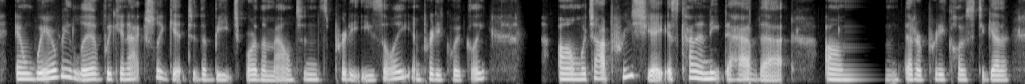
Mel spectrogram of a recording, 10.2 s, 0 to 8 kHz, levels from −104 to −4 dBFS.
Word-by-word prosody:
and 200 -1 +4
where 210 +4 +6
we 275 -1 +1
live, 190 -2 +3
we 195 - +3
can 190 -1 0
actually 235 +5 -2
get 190 - -2
to - - -6
the 175 - -1
beach 170 0 -4
or 175 0 +3
the 170 - -1
mountains 180 +3 -3
pretty 170 - -3
easily, 210 - 0
and 180 - -4
pretty 175 -1 0
quickly, 170 +5 -2 0.7
um, 190 -1 +4
which 190 0 0
I - - +4
appreciate, 310 +4 +1
it's - - +1
kinda 235 -4 +3
neat 210 +1 +3
to - - 0
have - - 0
that, - - -1 0.3
um, 175 -2 +1 0.4
that 180 - +2
are 170 - +3
pretty 180 +1 -3
close 175 -1 -4
together, 170 0 0
185 Hz, 205 wpm, -24 LUFS, 175-205 Hz, 0.7 s, where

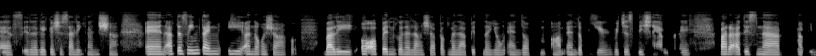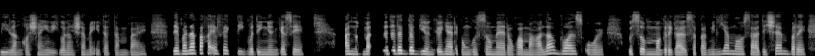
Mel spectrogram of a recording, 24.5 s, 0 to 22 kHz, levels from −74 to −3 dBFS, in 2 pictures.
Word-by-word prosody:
ref, 145 - -10 0.2
ilalagay 155 0 -3
ko 165 - -1
siya 165 - +5
sa 150 - 0
alkansiya, 155 0 +4 0.5
and 175 0 +7
at 180 +1 +4
the 205 - +5
same 220 +2 +2
time 190 -4 +5 0.2
i-ano 180 -2 0
ko 175 - -4
siya 145 -3 +1 0.6
bale 165 -1 +6 0.2
o - - +3
open 170 -1 +2
ko 170 - -1
na 155 - -1
lang 145 0 -2
siya 145 0 0
pag 145 - -6
malapit 150 -1 -4
na 150 - -3
yung 145 0 -7
end 150 -1 -7
of 140 - -7 0.3
um, 145 -1 -3
end 155 -2 -4
of - - -16 0.2
year 140 +3 -5
which 155 - -3
is 155 - -3
Disyembre 140 -2 0 0.5
para 170 -1 +7
at 170 0 +3
least 170 - -1
na 150 -2 +4 0.3
mabibilang 150 -3 -5
ko 150 - -5
siya 150 +1 +2
hindi 145 -2 -6
ko 145 0 -4
lang 145 - -6
siya 150 0 0
maitatambay, 140 +1 -8 0.4
di 195 - +5
ba 195 +1 0
napaka-epektibo 215 -7 +1
din 160 -2 -4
yun 150 - -8
kasi, 165 -1 0 0.7
ano 180 -3 +2 0.4
nadadagdag 210 -1 +3
yun 180 -3 0
kunyari 170 +1 0
kung 160 -1 -6
gusto 165 +1 -4
meron 155 -1 -1
kang 160 -1 +2
mga 150 0 -1
loved 210 -1 +1
ones 195 -1 +1
or 155 -2 -6 0.4
gusto 175 -1 +1
mong 160 -1 -3
mag-regalalo 150 -2 +1
sa 160 - -5
pamilya 160 +6 -4
mo 175 -2 -2
sa 155 -2 0
Disyembre 170 0 +1
160 Hz, 175 wpm, -26 LUFS, 150-175 Hz, 0.7 s, and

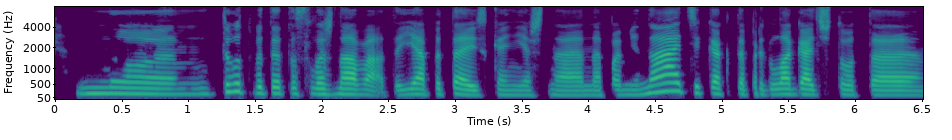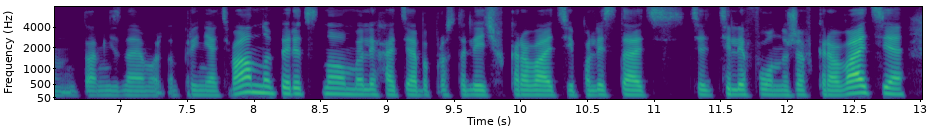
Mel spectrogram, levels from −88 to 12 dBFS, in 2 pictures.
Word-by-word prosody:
Но, 190 -1 0
ам, 175 +1 -10
тут 245 0 +1
вот 200 -1 -3
это 190 -1 0
сложновато. 175 -4 +1
Я 170 +1 +2
пытаюсь, 165 -4 +1
конечно, 150 -1 -3
напоминать 165 - +2
и - - -2
как-то 180 -3 -1
предлагать 170 -1 +2
что-то, 150 -2 0
ам. 135 -1 -13
Там, 140 0 -6
не 145 - -11
знаю, 140 -1 -5
можно 140 - -12
принять 140 -2 -7
ванну 225 -3 +4
перед 185 -2 0
сном 180 -3 -2
или 165 0 -2
хотя 150 -1 -2
бы 150 - -9
просто 155 0 -10
лечь 150 -2 -1
в - - -15
кровать 155 -2 +1
и 150 - -5
полистать 150 -2 -1
те 155 -2 -5
телефон 160 -1 -2
уже 155 +1 -3
в - - -19
кровати, 190 +4 +5
160 Hz, 170 wpm, -25 LUFS, 150-185 Hz, -, кровати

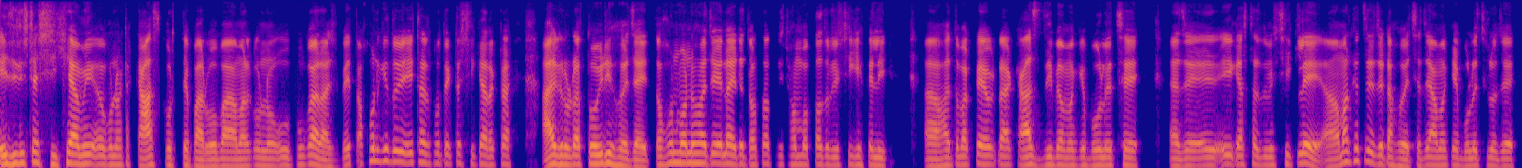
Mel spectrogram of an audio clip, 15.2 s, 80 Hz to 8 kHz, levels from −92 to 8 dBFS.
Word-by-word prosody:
এই 150 - +8
জিনিসটা 170 +2 +2
শিখে 155 +3 0
আমি 155 +1 +3
ও - - +1
কোন 150 - -1
একটা 155 -1 -13
কাজ 130 +3 +5
করতে 140 +1 -4
পারব 120 -1 +3
বা - - +4
আমার 125 +1 +1
কোন 135 -1 -3 0.2
উপকার 145 +2 +2
আসবে 110 +5 -7
তখন 210 +6 -3
কিন্তু 210 -2 -1
এটার 175 0 -1
প্রতি 165 -1 -7
একটা 165 +2 -8
শিখার 155 0 -1
একটা 155 +2 -3 0.4
আগ্রহটা 150 0 +5
তৈরি 160 +2 +5
হয়ে 130 -3 +1
যায়। 115 -1 +5
তখন 150 +4 -1
মনে 170 0 +4
হয় 170 -1 +3
যে - - 0
না 165 - +6
এটা 155 +1 0
যথা 145 - -1
তাড়াতাড়ি 150 -2 -7
সম্ভব 150 0 -3
তত - - -33
তাড়াতাড়ি 150 -2 -3
শিখে 145 -1 -4
ফেলি। 140 -1 0 0.4
আ - - -3
হয়তো 135 +2 -2
বা 145 - +2
কেউ 160 -2 +5
একটা 150 0 +1
কাজ 140 +1 +5
দিবে 145 0 +1
আমাকে 135 0 -3
বলেছে 140 0 -1 0.4
এ - - +1
যে 130 - 0
এ - - -1 0.2
এই 155 - +2
কাজটা 150 0 -2
তুমি 140 0 -4
শিখলে 165 +2 +1 0.3
আমার 185 +7 +2
ক্ষেত্রে 205 -3 -3
যেটা 150 -2 +1
হয়েছে 120 0 -2
যে - - +1
আমাকে 140 +1 -4
বলেছিল 135 +1 -5
যে 130 - +1
150 Hz, 250 wpm, -23 LUFS, 140-160 Hz, 0.4 s, এই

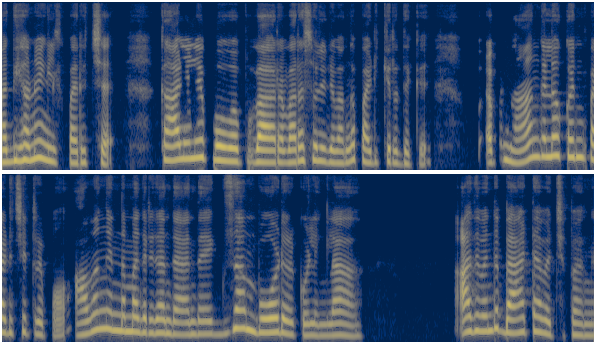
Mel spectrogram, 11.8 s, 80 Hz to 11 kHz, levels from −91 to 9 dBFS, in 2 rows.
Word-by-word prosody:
மதியானம் 270 +5 +4
எங்களுக்கு 260 -6 -1
பரீட்சை. 225 0 -3 0.6
காலையிலேயே 305 +4 +4
போ 275 - +8 0.4
வர 235 -1 +5
வர 245 +3 +3
சொல்லிடுவாங்க 245 -1 -1
படிக்கிறதுக்கு. 225 -3 -6 0.6
அப்ப 230 - -5 0.2
நாங்களும் 345 +8 +2
உட்கந்து 335 -1 +1
படிச்சுட்டு 265 -1 -6
இருப்போம். 230 +6 -10 0.2
அவங்க 320 +7 0
இந்த 300 -1 +1
மாதிரி 270 -2 0
தான் 260 -1 0
அந்த 235 - -3
அந்த 240 0 -5
எக்ஸாம் 310 +8 0
போர்டு 270 0 +4
இருக்கும், 220 -2 -7
இல்லைங்களா? 220 +1 -4 1.2
அது 290 +1 0
வந்து, 320 +4 -1
பேட்டா 275 +2 -1
வச்சுப்பாங்க. 215 0 -8
260 Hz, 140 wpm, -19 LUFS, 230-295 Hz, 1.2 s, போ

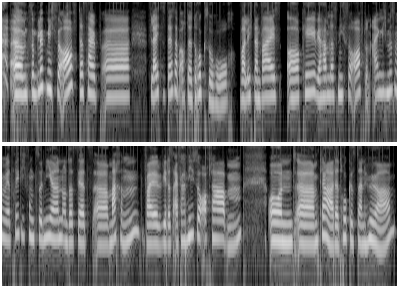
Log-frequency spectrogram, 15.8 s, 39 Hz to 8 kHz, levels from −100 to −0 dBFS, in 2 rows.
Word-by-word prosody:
Ähm, 240 0 +7
zum 255 -1 -2
Glück 305 +3 +2
nicht 285 -1 0
so 250 - 0
oft. 295 +8 +5
Deshalb, 245 -2 +1
äh 225 +1 +1 0.4
vielleicht 235 +2 0
ist 230 0 -22
deshalb 255 +1 -2
auch - - -5
der 215 -1 -3
Druck 245 +3 -3
so 185 -4 -6
hoch, 170 +2 -7
weil 200 +1 +1
ich 220 - -5
dann 210 -2 -2
weiß: 220 +1 +1
„Okay, 225 +5 -1
wir 205 -1 0
haben 220 +1 -1
das 230 0 -4
nicht 240 -1 -4
so 230 - -7
oft 250 +4 -1
und - - -12
eigentlich 255 +2 -4
müssen 270 +1 -4
wir 230 - -4
jetzt 220 +3 -6
richtig 280 -2 -9
funktionieren 240 -1 -1
und 220 -1 -5
das 210 0 -4
jetzt, 205 -1 -2
äh, 195 +1 0
machen, 245 +7 -2
weil 200 -2 +2
wir 205 - -1
das 195 0 -5
einfach 220 +2 -2
nicht 265 +5 -1
so 255 -3 0
oft 235 +1 -3
haben.“ 230 0 0 0.5
Und, 215 -1 +4
ähm, 200 0 +4
klar, 220 -6 +3
der 195 - +1
Druck 245 +5 -5
ist 210 0 -7
dann 195 0 -1
höher. 200 -2 0
225 Hz, 210 wpm, -26 LUFS, 205-245 Hz, 0.5 s, Ähm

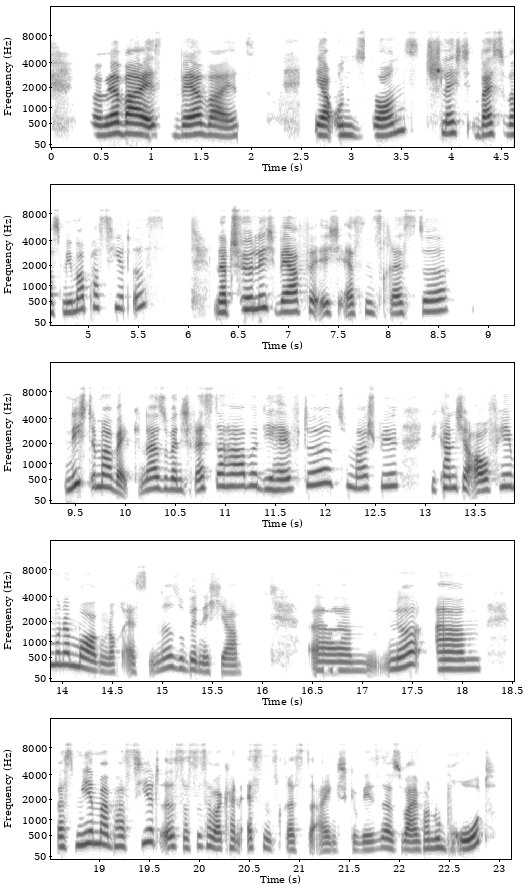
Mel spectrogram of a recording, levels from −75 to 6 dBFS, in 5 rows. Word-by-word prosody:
W 225 -2 -6
wer 255 +3 +9
weiß, 235 -4 +11
wer 225 +4 +6
weiß? 205 -2 +2 0.8
Ja, 220 -2 +7
und 225 0 -3
sonst 220 - 0
schlecht 265 0 0
Weißt 235 +4 +3
du, - - -21
was 235 0 -3
mir 235 0 -4
mal 295 +4 0
passiert 340 -1 -9
ist? 385 +8 -10 0.5
Natürlich 305 +4 +2
werfe 255 - +5
ich 455 -2 -5
Essensreste 230 +4 -4 0.8
nicht 385 - +1
immer 310 -1 +1
weg, - - 0
ne? 255 - -2
Also, 275 -1 0
wenn 255 -1 0
ich 240 - -7
Reste 280 +7 -1
habe, 330 +1 -1
die 260 0 -5
Hälfte 265 +7 -3 0.2
zum 370 -5 -12
Beispiel, 320 +4 -5 0.3
die 245 - -14
kann 290 +4 +1
ich 295 - -6
ja 270 - -1
aufheben 310 +8 0
und 320 - -4
dann 310 -1 -2
morgen 215 -10 0
noch 165 0 -10
essen, 170 - -12
ne? 250 +6 -7
So 235 -2 -11
bin 210 -4 -6
ich 170 0 -11
ja, 155 -1 -6 0.7
ähm, 190 -1 -6
ne? 270 +10 -2 0.2
Ähm, 220 0 -2 0.4
was 230 0 -3
mir 285 +4 +1
mal 285 -3 +1
passiert 240 +8 -5
ist, 235 -1 -4
das 210 0 -10
ist 245 0 -11
aber 195 -5 -1
kein 200 +1 -8
Essensreste 175 -5 -9
eigentlich 155 +1 -8
gewesen, 165 +5 -9
das 195 -3 -2
war 175 - +1
einfach 180 +3 -4
nur 205 +1 -4
Brot. 185 - -1
240 Hz, 175 wpm, -23 LUFS, 210-290 Hz, 0.8 s, weiß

